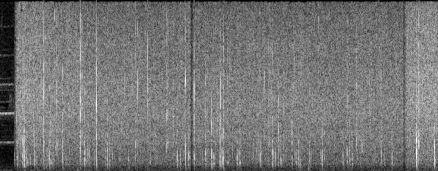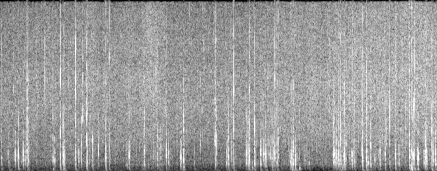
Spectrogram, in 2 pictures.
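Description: Large plastic tarp crinkling and rustling as it is unfolded, shaken out and thrown over a stick-frame shelter. It is a dense crackle that gets louder about halfway through.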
